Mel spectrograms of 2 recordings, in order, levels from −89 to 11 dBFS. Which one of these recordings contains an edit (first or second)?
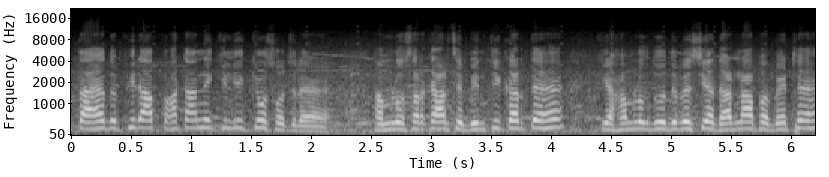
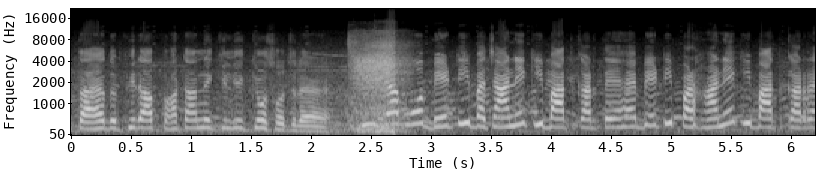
second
